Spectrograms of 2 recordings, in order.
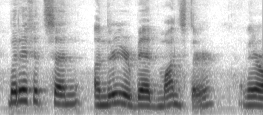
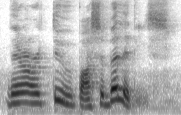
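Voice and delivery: ordinary delivery

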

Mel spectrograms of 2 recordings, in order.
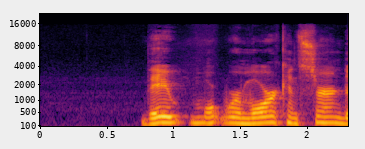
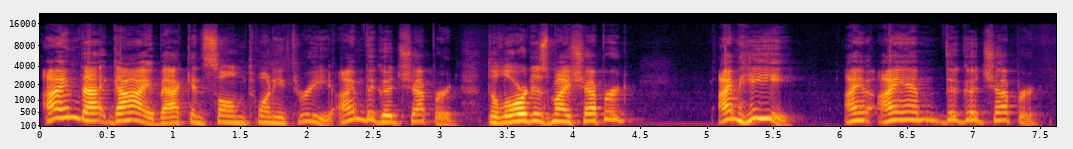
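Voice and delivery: higher, emphatic declaration as Jesus; Jesus speaking; 6 semitones higher, 5 dB louder than usual. Acted. Jesus declaring he is the psalm's shepherd, emphatic. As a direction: announce who you are, raised and insistent. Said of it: "Jesus is saying".

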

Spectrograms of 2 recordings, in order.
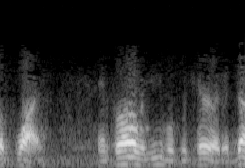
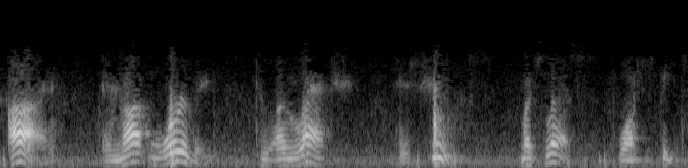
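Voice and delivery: humble quote; 3 dB quieter than usual. Acted. Preacher quoting John, hushed and humble. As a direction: let John's humility come through slowly.

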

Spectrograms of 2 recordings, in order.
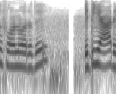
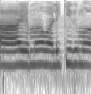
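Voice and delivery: slow, drawn-out hurt wail; whining in pain. Acted. Child hit by mother, whining in pain. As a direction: wail it slowly, trailing into a whimper.

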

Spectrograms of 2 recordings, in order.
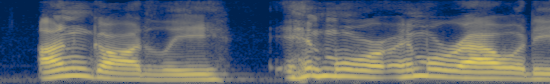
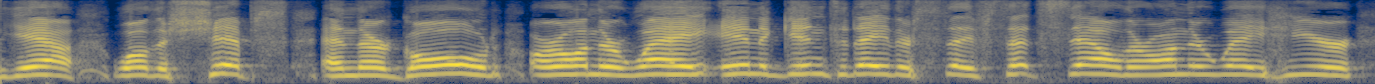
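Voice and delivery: higher, louder, breathless townsfolk chatter; excited gossip; 5 semitones higher, 6 dB louder than usual. Acted. A townsman chimes in about the king's gold, high and loud. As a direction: marvel at all the gold. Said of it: "Someone else chimes in".

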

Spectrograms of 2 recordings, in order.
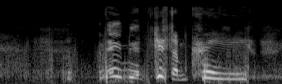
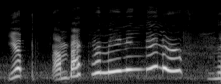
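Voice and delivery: much higher, sustained silly pitch; 13 semitones higher, 4 dB louder than usual. Pretend. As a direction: say it way up high, playfully. Repeats line in a silly voice.

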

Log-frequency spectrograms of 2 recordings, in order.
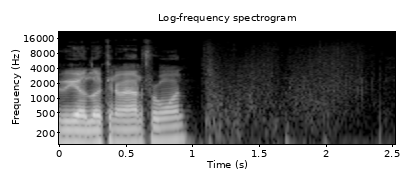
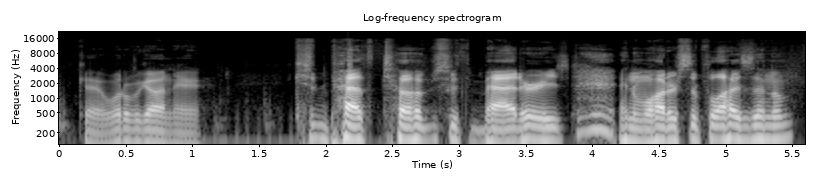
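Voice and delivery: normal talking voice

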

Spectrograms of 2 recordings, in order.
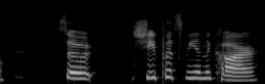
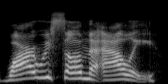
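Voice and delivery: annoyed loud question; 10 dB louder than usual. Retold or imitated. Demanding roommate explain.

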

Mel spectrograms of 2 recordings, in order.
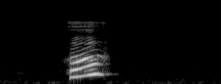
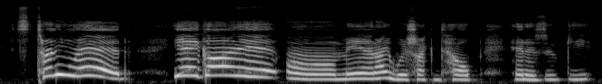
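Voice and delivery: usual speaking voice

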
